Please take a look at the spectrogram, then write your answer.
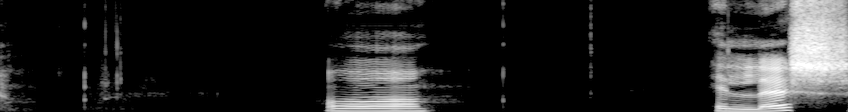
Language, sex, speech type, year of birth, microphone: Norwegian, female, spontaneous, 1971, Shure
